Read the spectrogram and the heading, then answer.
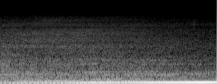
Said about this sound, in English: There's a feeling that you're no longer in West Virginia. Until a roaring logging truck drives by, a reminder that this is, in fact, still West Virginia.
